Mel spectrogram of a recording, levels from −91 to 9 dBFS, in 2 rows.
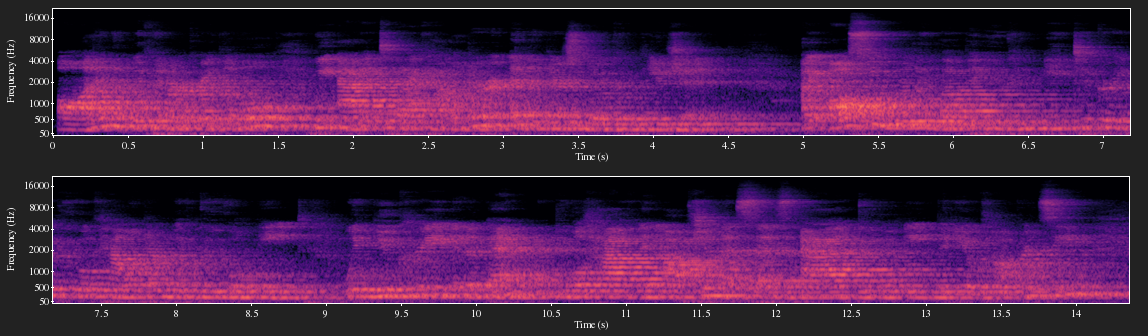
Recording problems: room echo; strong; dies away in 2.5 s
off-mic speech; far

